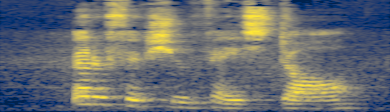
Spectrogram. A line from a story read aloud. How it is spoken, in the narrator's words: the waitress suggested in a kind voice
